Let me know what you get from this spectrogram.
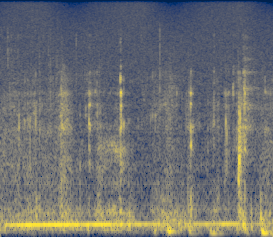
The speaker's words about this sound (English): Sorry if you hate the sound of me chewing food and talking with food in my mouth, but that's just the reality of it.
